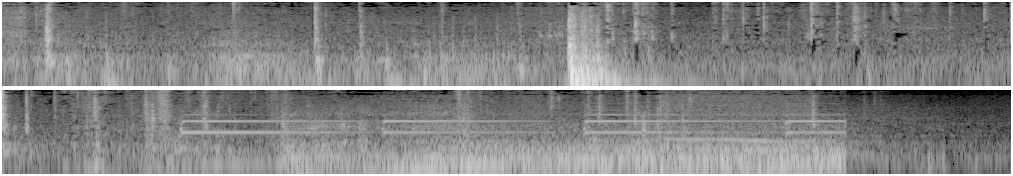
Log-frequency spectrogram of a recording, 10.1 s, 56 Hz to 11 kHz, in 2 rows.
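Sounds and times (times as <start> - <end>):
car engine starting and running: 4.9 - 9.9
car warning chime: 5.9 - 9.3.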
